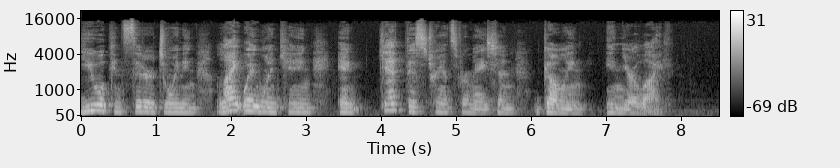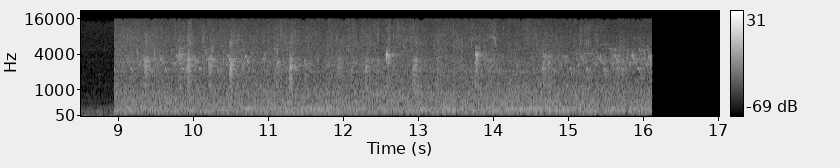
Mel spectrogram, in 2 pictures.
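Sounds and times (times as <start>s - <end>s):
steady outdoor hiss: 9.0s - 16.1s
birds chirping: 9.0s - 16.2s.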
